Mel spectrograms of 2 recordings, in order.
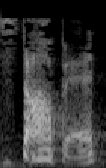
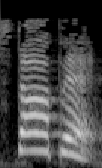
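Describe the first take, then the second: First: A mild, offhand stop it; flat dismissive. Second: Loud, higher, blunt command; commanding shout. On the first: Retold or imitated. Pastor mocking a careless counselor's reply, mild offhand tone. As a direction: toss it off without care. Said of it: "I'm not gonna just sit and say". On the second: Acted. Pastor giving the church its first command, loud blunt shout. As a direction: bark the command at the flock. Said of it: "the first command is".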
